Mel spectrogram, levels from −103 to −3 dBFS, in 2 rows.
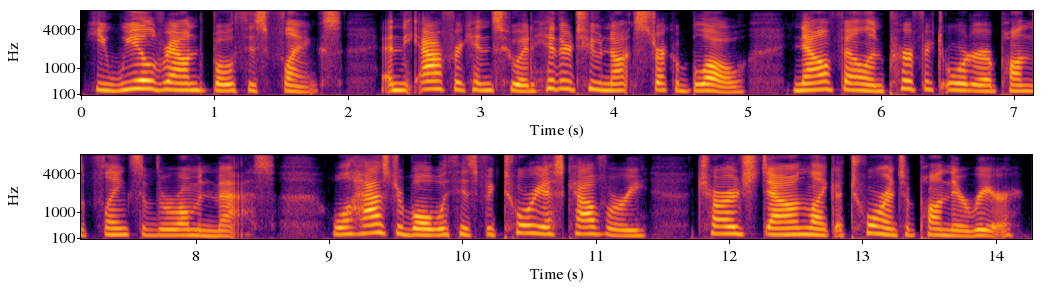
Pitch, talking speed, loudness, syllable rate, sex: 225 Hz, 175 wpm, -21 LUFS, 4.8 syllables/s, female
